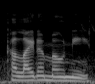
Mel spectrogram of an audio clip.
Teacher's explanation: the m with the with the um with the lips and the n again is um with the tongue behind the teeth up against the palate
